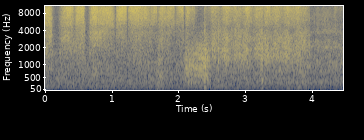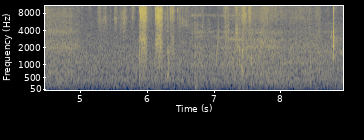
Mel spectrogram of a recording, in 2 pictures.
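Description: Gloved hand rubbing over a wet, sanded plastic headlight lens: a rough scrubbing for about four seconds, then quieter handling with a few sharp clicks.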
